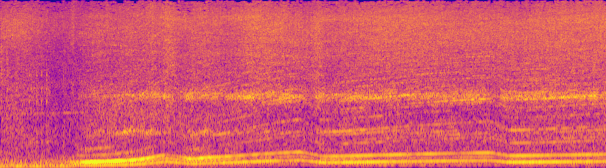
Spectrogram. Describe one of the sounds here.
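A motorcycle engine revs up and down, then holds a steady drone.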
